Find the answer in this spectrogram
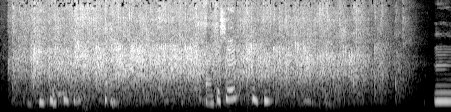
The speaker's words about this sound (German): Und die erste Frau, und erstmal einen riesen Applaus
